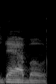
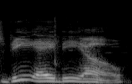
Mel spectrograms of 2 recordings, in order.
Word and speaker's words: Dabo: See, it's D A B O. So, it's either dabbo or dbo. Jimmy John says da like dad bo without the d.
